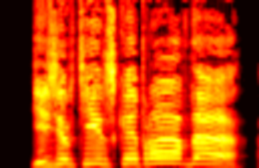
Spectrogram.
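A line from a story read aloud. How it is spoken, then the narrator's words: Yelling vendor. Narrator (Russian): орал продавец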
